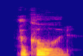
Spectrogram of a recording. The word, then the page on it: accord: Australian English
